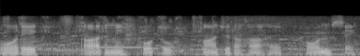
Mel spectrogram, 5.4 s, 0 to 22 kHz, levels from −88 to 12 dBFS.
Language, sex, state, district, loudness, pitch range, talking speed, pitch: Hindi, male, Uttar Pradesh, Saharanpur, -23 LUFS, 85-100 Hz, 100 wpm, 90 Hz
